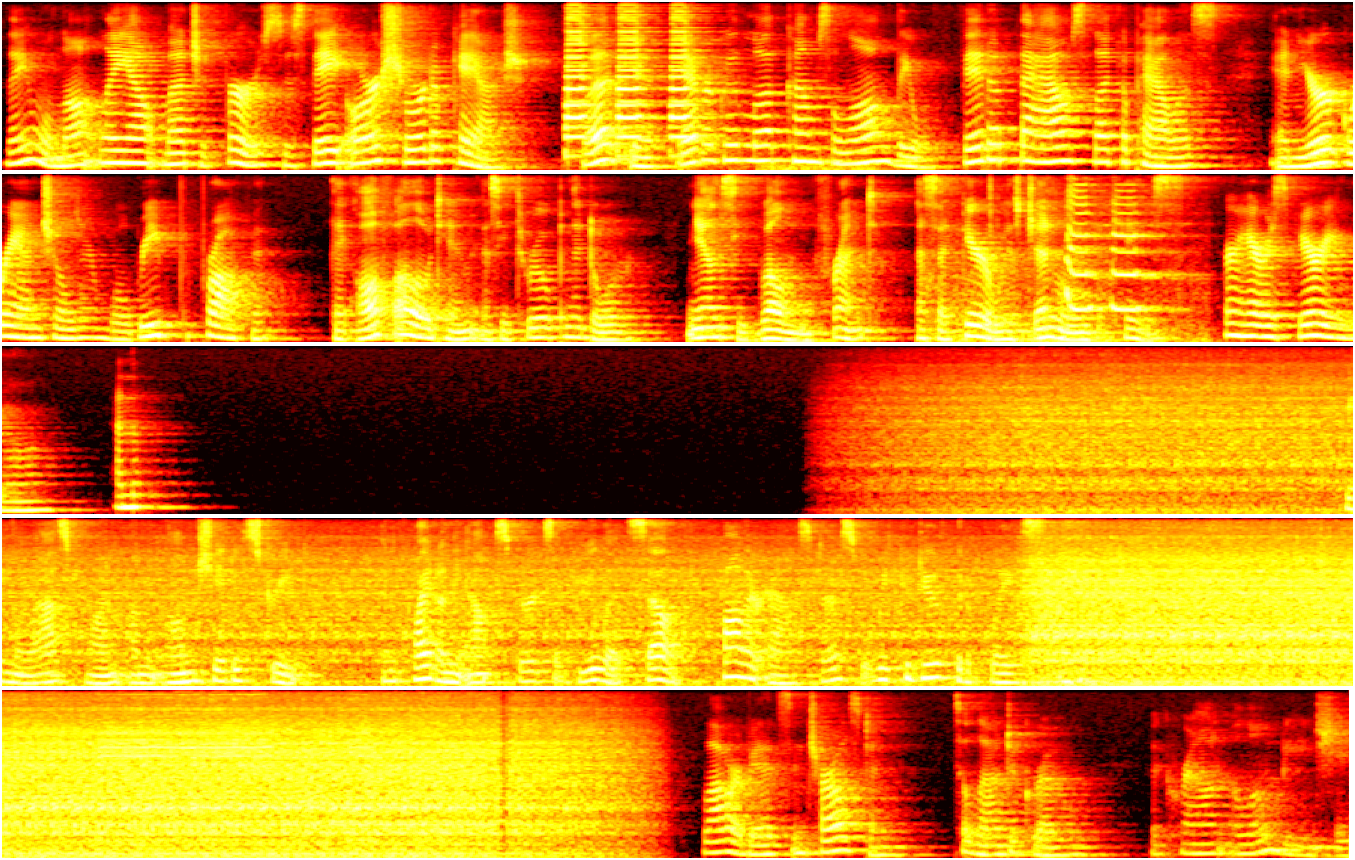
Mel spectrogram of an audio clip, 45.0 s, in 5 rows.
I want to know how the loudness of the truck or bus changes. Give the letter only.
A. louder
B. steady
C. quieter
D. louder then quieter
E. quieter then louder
A.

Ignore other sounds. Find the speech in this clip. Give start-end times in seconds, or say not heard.
0.0-18.9, 26.9-34.2, 40.7-44.9.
